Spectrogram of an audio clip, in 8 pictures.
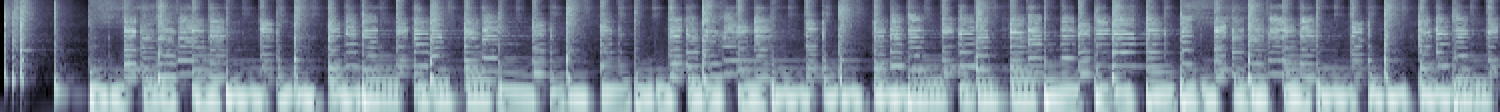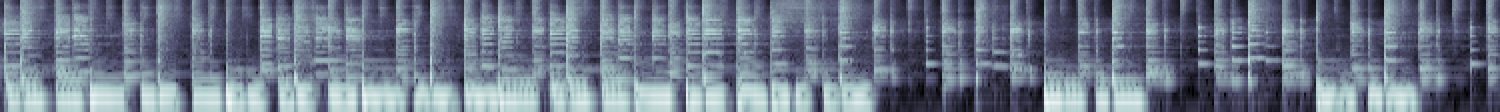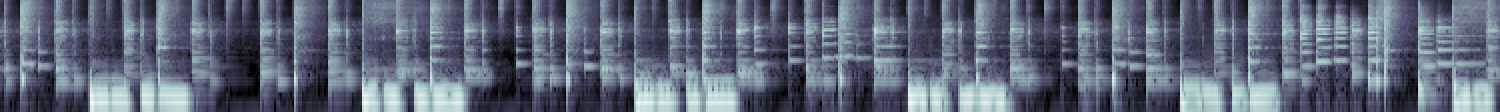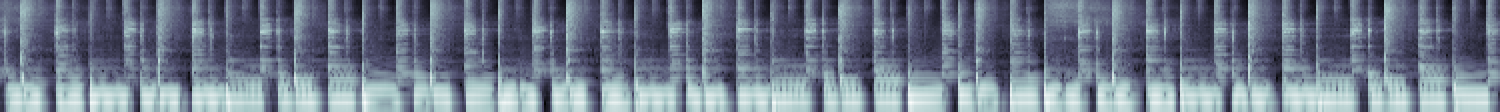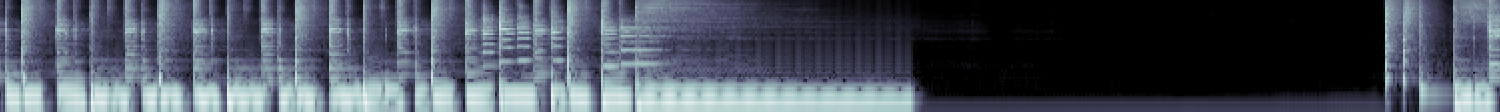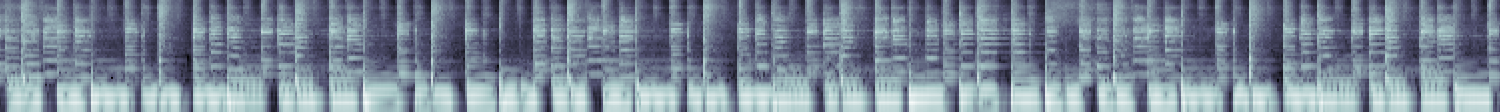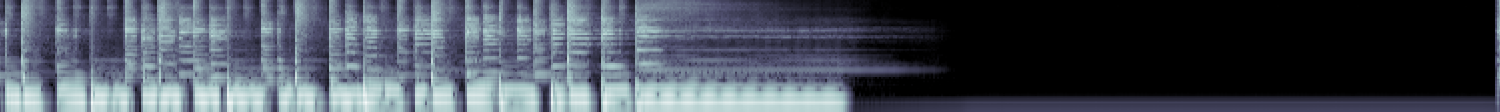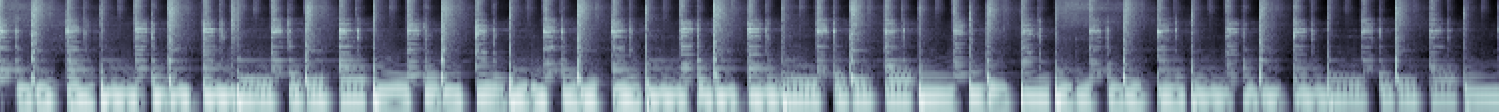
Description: upbeat | positive | reggae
